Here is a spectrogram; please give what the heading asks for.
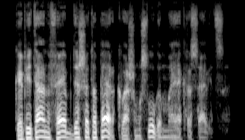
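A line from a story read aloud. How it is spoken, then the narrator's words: Plain. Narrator (Russian): ответил офицер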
